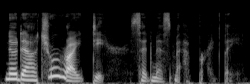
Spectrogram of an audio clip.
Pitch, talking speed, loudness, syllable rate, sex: 215 Hz, 215 wpm, -19 LUFS, 5.1 syllables/s, female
